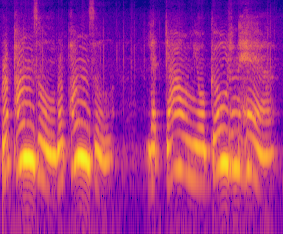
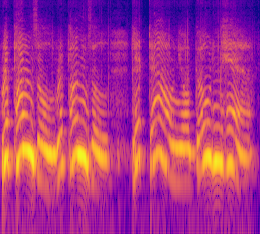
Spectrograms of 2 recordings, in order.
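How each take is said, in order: First: Louder, high witch calling up. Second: Put-on louder, higher young prince calling up. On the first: Acted. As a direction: call up the tower like a witch. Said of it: "she stood underneath and called". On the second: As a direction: cry out hopefully to the tower. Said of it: "the prince approached and cried".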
